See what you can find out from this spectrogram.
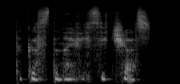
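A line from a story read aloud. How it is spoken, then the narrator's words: Whisper. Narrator (Russian): прошептала я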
